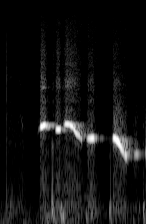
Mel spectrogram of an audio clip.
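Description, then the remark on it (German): A person whistles a short melody, clear tonal notes gliding and stepping in pitch across a few phrases, with no talking. “Was habe ich gerade gepfiffen, ist die Frage.”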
